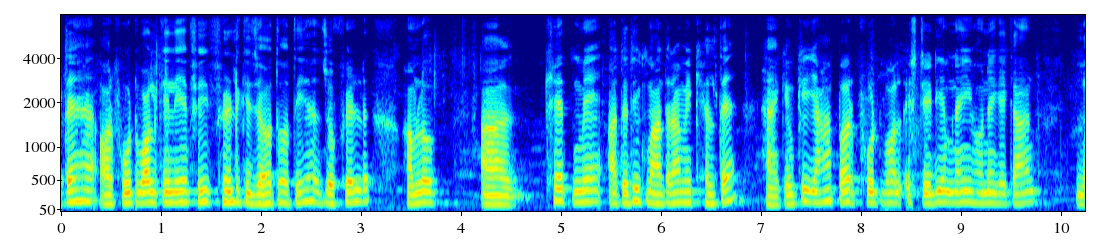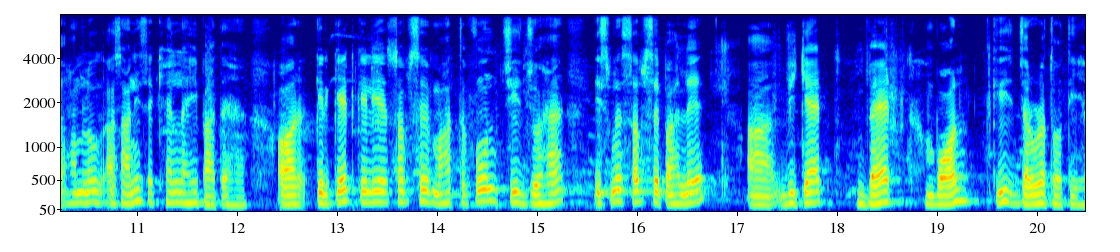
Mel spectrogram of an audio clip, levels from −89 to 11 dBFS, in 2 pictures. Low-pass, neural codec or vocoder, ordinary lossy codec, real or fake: none; none; none; real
